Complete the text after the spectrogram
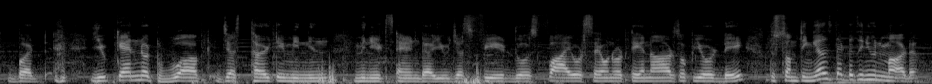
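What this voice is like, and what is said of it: Non-native English accent. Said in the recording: “I'm not good with my English ... this fucking shitty accent”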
